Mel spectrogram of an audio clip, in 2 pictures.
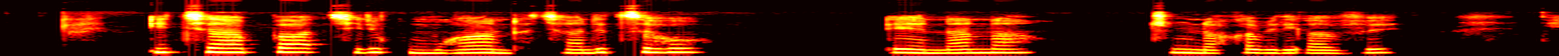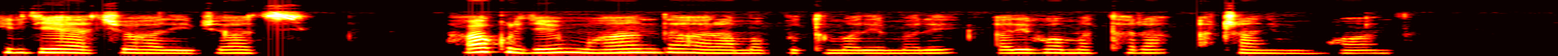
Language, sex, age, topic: Kinyarwanda, female, 18-24, government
